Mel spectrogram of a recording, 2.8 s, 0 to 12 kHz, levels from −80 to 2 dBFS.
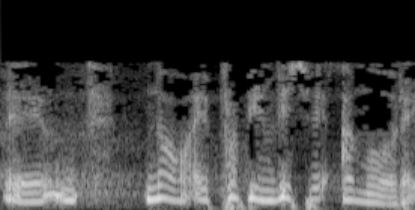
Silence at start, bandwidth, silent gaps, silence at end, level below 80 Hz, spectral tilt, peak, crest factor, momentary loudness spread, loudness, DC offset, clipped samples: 0 s; 4.4 kHz; none; 0 s; -36 dBFS; -12.5 dB/octave; 0 dBFS; 18 dB; 6 LU; -18 LUFS; under 0.1%; under 0.1%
